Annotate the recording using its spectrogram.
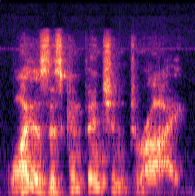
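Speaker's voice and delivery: mock-deadpan delivery. Retelling the first thing a man said when invited to speak, deadpan. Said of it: "just deadpan".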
